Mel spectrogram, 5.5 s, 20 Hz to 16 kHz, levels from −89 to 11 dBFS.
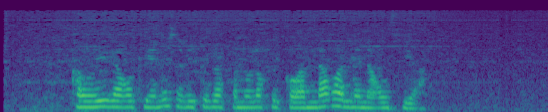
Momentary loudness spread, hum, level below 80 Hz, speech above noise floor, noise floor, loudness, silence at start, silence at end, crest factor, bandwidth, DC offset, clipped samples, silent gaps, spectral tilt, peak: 9 LU; none; -54 dBFS; 31 dB; -53 dBFS; -23 LUFS; 0.45 s; 1.2 s; 18 dB; 11.5 kHz; under 0.1%; under 0.1%; none; -8 dB/octave; -6 dBFS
